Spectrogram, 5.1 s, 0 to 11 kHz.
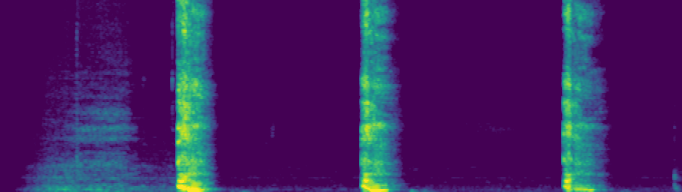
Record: {"three_cough_length": "5.1 s", "three_cough_amplitude": 32768, "three_cough_signal_mean_std_ratio": 0.27, "survey_phase": "beta (2021-08-13 to 2022-03-07)", "age": "18-44", "gender": "Female", "wearing_mask": "No", "symptom_none": true, "smoker_status": "Never smoked", "respiratory_condition_asthma": true, "respiratory_condition_other": false, "recruitment_source": "REACT", "submission_delay": "1 day", "covid_test_result": "Negative", "covid_test_method": "RT-qPCR", "influenza_a_test_result": "Unknown/Void", "influenza_b_test_result": "Unknown/Void"}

